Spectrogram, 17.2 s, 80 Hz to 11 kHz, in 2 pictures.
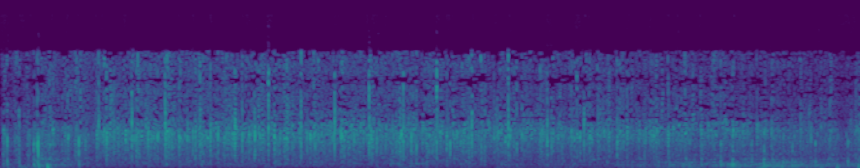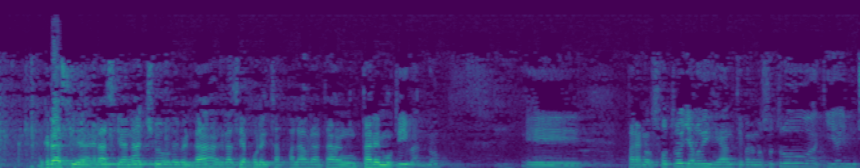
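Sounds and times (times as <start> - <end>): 
audience applause: 0.0 - 9.7
speech: 9.0 - 13.2, 13.8 - 17.1.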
